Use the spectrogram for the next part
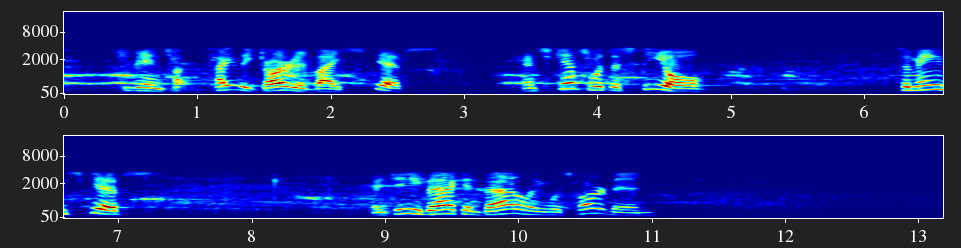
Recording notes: The full play-by-play broadcasted live. From the "Thunderdome". This podcast episode was created to document what looks like the last home court game at TMHS. KINY's live basketball coverage.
